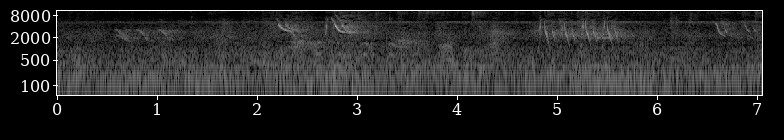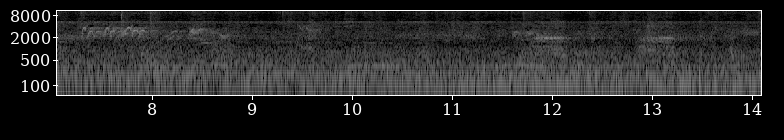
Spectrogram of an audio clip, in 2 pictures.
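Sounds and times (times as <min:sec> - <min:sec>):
outdoor background noise: 0:00.0 - 0:14.0
birds chirping: 0:02.1 - 0:05.8, 0:06.5 - 0:14.0.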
